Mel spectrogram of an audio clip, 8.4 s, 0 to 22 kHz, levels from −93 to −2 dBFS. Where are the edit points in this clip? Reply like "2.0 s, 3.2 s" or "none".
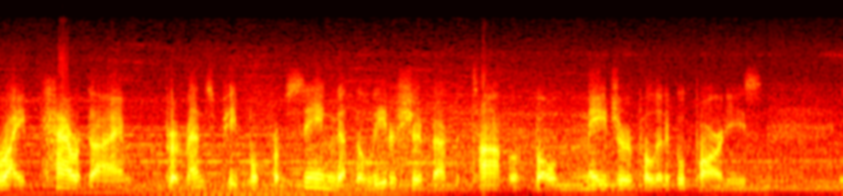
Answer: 2.5 s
